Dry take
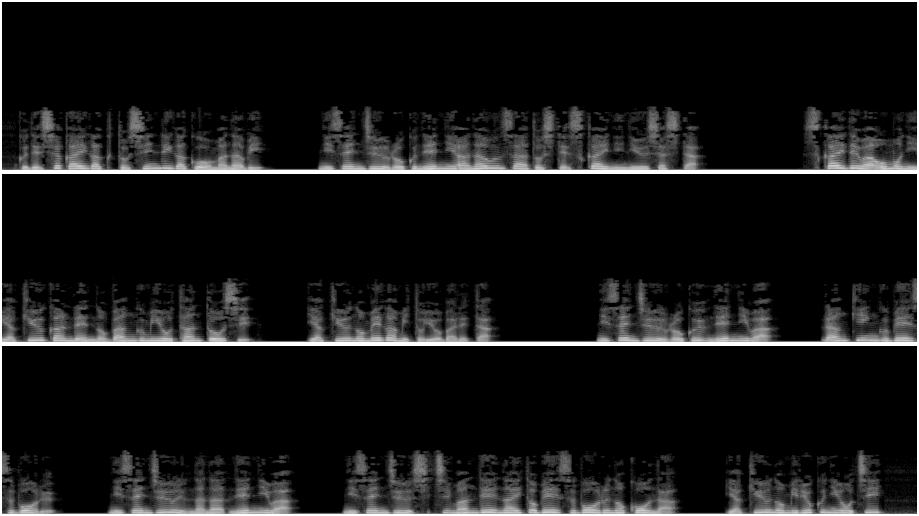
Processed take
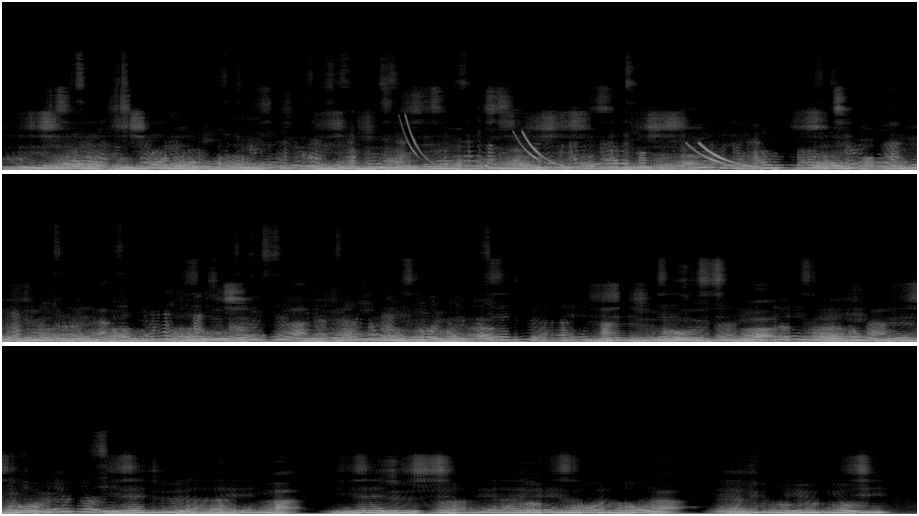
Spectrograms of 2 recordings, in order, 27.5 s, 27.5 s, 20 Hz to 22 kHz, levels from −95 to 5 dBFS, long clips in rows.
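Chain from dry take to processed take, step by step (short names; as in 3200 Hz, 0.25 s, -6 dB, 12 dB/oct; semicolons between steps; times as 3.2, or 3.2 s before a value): time blur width 0.145 s; fifteen-band EQ 250 Hz -3 dB, 630 Hz -8 dB, 6300 Hz +5 dB; painted sound fall, 6.97–7.77, 210–3700 Hz -28 dBFS; resonant high shelf 1800 Hz -12.5 dB, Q 1.5; de-hum 194.9 Hz, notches 5; reverse echo 0.129 s -11.5 dB; flange 0.49 Hz, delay 0.1 ms, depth 6.9 ms, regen +44%; negative-ratio compressor -36 dBFS, ratio -0.5; echoes that change speed 0.276 s, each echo +6 st, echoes 2, each echo -6 dB; backwards sustainer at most 23 dB/s; gain -2.5 dB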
